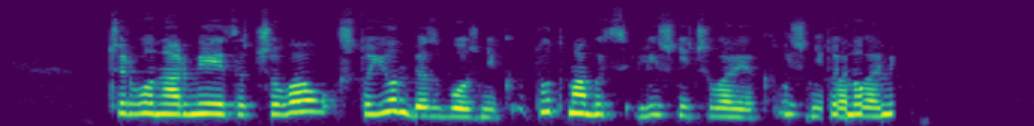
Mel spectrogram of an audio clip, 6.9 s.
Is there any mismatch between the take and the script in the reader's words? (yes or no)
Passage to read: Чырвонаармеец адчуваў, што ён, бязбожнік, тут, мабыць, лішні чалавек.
yes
